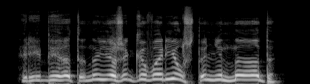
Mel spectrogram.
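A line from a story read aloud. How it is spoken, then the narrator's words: Whining. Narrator (Russian): Все скулил пузырь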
